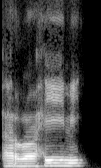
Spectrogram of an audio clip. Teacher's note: ketika diwasal, maka ar-rohi tetap dua harokat.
